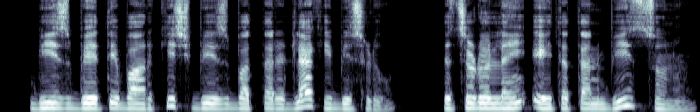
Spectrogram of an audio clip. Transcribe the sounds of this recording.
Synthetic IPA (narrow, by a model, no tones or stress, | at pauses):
biːzbeːt̪ebaːɾkɪt͡ʃʰbiːd͡zbɐt̪ːɐɾɛɖlɛːkʰibɪsɽu | t̪ɛt͡sɐɽolɛ̃ːĩʔeːit̪ɛt̪ɐnbʱiːzsʊnu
